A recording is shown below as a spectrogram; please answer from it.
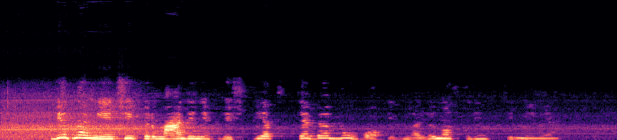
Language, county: Lithuanian, Šiauliai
